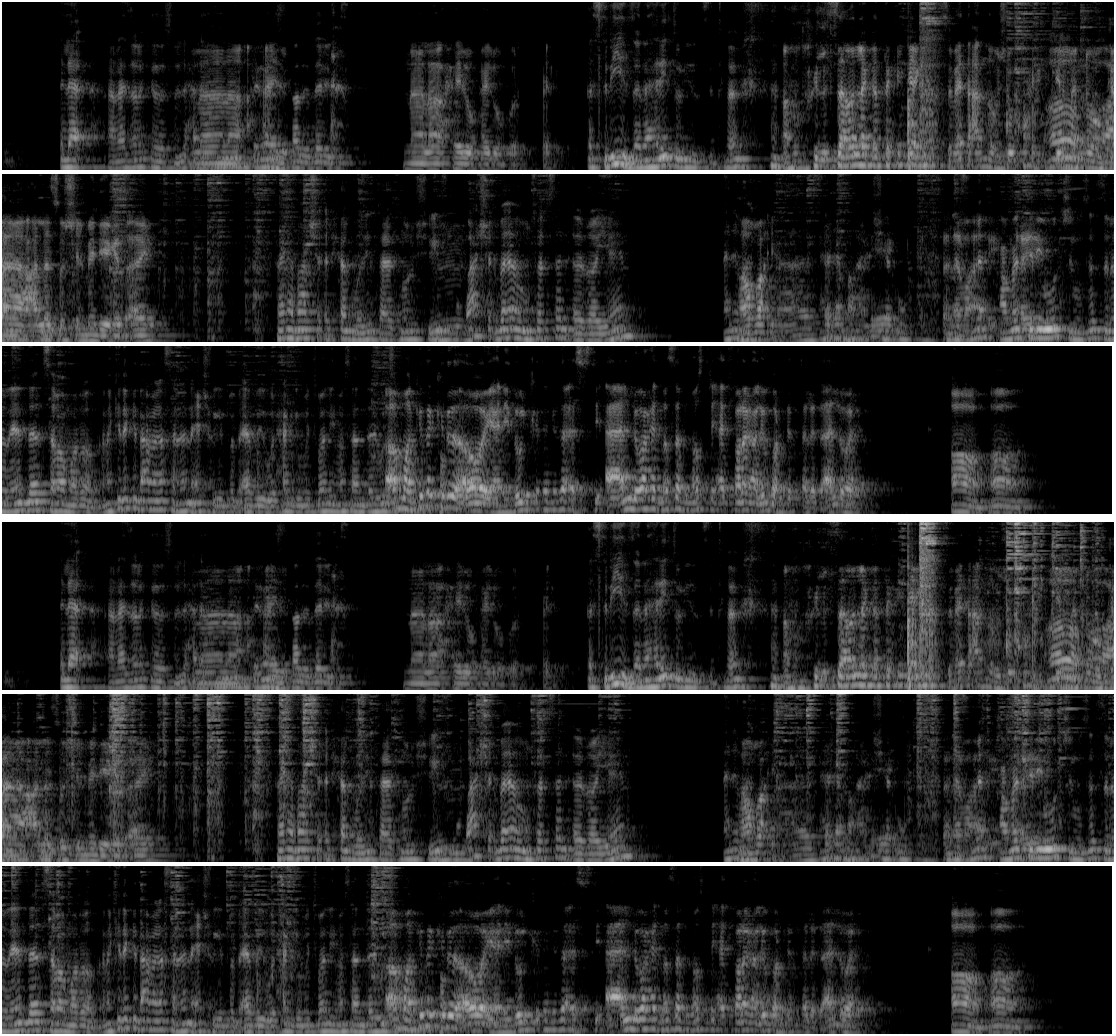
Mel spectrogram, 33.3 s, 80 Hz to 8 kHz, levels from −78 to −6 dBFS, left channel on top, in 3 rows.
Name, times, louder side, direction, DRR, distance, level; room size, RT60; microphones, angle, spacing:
voice 1, 0.6-3.4 5.8-8.0 10.4-11.7 13.8-17.5 18.3-18.7 19.3-26.7 31.7-32.5, equal, ahead, 7 dB, 0.6 m, -41 dB
voice 2, 1.9-2.9 3.3-3.4 4.0-5.5 7.8-12.7 15.4-15.8 18.4-21.5 26.1-30.9, left 2 dB, 70° left, 7 dB, 1.1 m, -40 dB
sound 1, 8.9-9.4 9.8-15.1 15.4-16.1 16.4-16.7 17.1-17.4 18.7-19.6 20.1-21.9 22.2-23.1 23.3-24.1 24.5-25.4 25.9-26.2, right 13 dB, 75° right, 0.6 m, -37 dB
13.0 x 5.6 x 8.0 m, 0.87 s
head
